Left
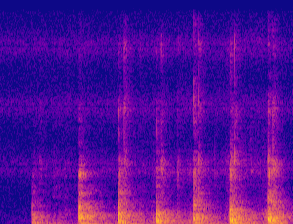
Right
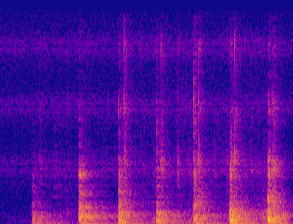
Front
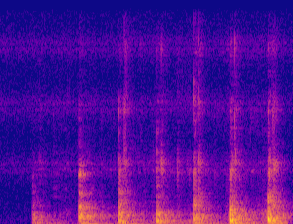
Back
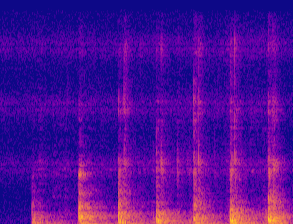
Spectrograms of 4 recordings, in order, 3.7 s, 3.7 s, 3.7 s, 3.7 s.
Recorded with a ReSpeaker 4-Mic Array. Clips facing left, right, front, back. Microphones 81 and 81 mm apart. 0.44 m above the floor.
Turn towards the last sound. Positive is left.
turn(degrees=-20)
